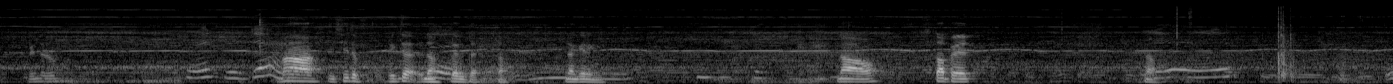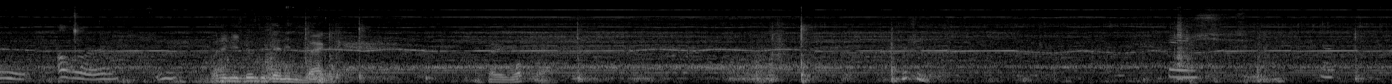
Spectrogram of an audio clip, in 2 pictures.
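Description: A toy vacuum cleaner whirs steadily.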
